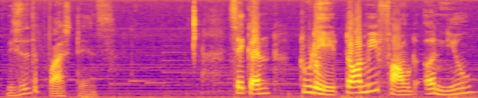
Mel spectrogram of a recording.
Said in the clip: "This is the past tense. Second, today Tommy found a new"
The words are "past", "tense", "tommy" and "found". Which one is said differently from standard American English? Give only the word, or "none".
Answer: past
